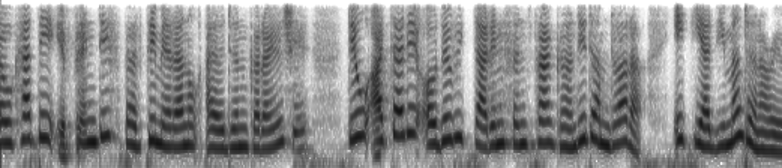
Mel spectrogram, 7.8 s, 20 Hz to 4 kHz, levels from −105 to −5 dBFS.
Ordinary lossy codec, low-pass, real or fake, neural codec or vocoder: none; 3.6 kHz; fake; codec, 16 kHz, 0.5 kbps, X-Codec, WavLM features, trained on Multilingual LibriSpeech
